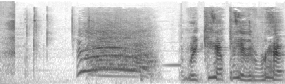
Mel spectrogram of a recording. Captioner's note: scream in unison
